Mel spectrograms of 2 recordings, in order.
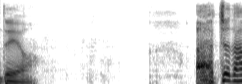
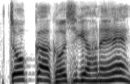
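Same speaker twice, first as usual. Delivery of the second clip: slow, laughing Jeolla "쪼까 거시기 하네"; Jeolla dialect; 5 semitones higher than usual. Shown as a demonstration. Pastor imitating Jeolla speech for the congregation, slow and laughing. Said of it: "전라도는".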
